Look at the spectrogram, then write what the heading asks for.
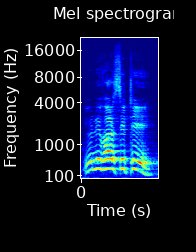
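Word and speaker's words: university: यून यूनिवर्सिटी यूनिवर्सिटी का यू जो है कसोनेंट यानी कि व्यंजन से उच्चारण होता है।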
